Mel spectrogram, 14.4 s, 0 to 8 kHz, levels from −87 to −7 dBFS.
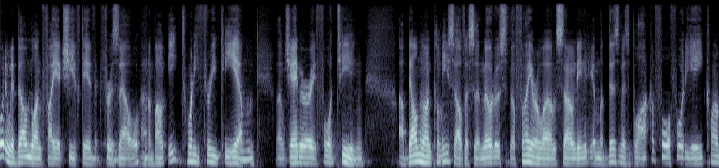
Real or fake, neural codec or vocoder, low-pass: fake; codec, 16 kHz, 0.5 kbps, X-Codec, HuBERT features, trained on general audio; 7.2 kHz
